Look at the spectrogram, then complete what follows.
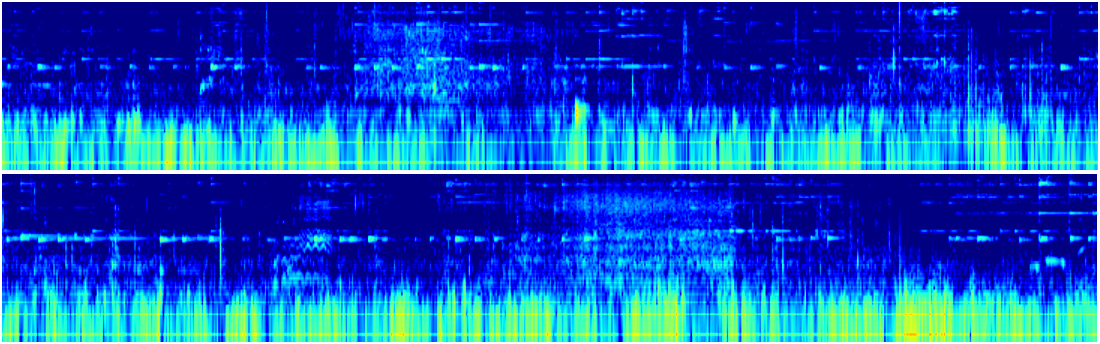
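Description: A goat herd crowding and drinking at water basins, with small bells on the animals clinking and ringing on and off throughout.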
